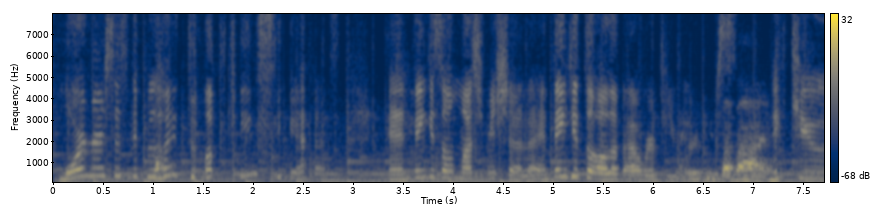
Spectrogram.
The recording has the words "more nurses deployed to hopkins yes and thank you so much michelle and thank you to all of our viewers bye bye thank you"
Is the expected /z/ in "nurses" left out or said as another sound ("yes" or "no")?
yes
